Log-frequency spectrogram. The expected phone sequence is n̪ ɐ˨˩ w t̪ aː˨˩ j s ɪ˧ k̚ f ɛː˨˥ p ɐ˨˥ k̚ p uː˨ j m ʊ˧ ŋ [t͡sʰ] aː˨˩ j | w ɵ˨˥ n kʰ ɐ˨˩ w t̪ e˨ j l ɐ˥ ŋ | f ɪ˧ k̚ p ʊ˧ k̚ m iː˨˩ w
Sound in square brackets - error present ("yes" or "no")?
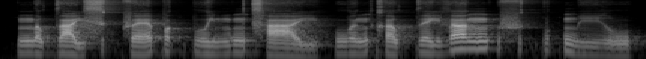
no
